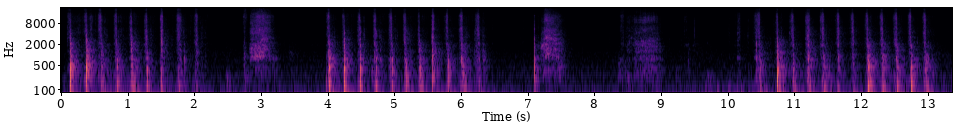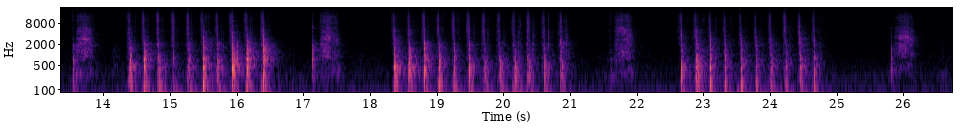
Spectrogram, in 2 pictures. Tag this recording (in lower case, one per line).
domestic sounds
